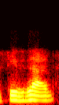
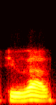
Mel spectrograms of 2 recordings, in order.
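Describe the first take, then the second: First: "ciudad" with a b for the u, "cibdad"; pronunciación incorrecta. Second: Said in the usual way. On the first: Shown as a demonstration. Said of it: "no se dice ciudad". ("ciudad" con b: "cibdad") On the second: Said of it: "se lee ciudad".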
